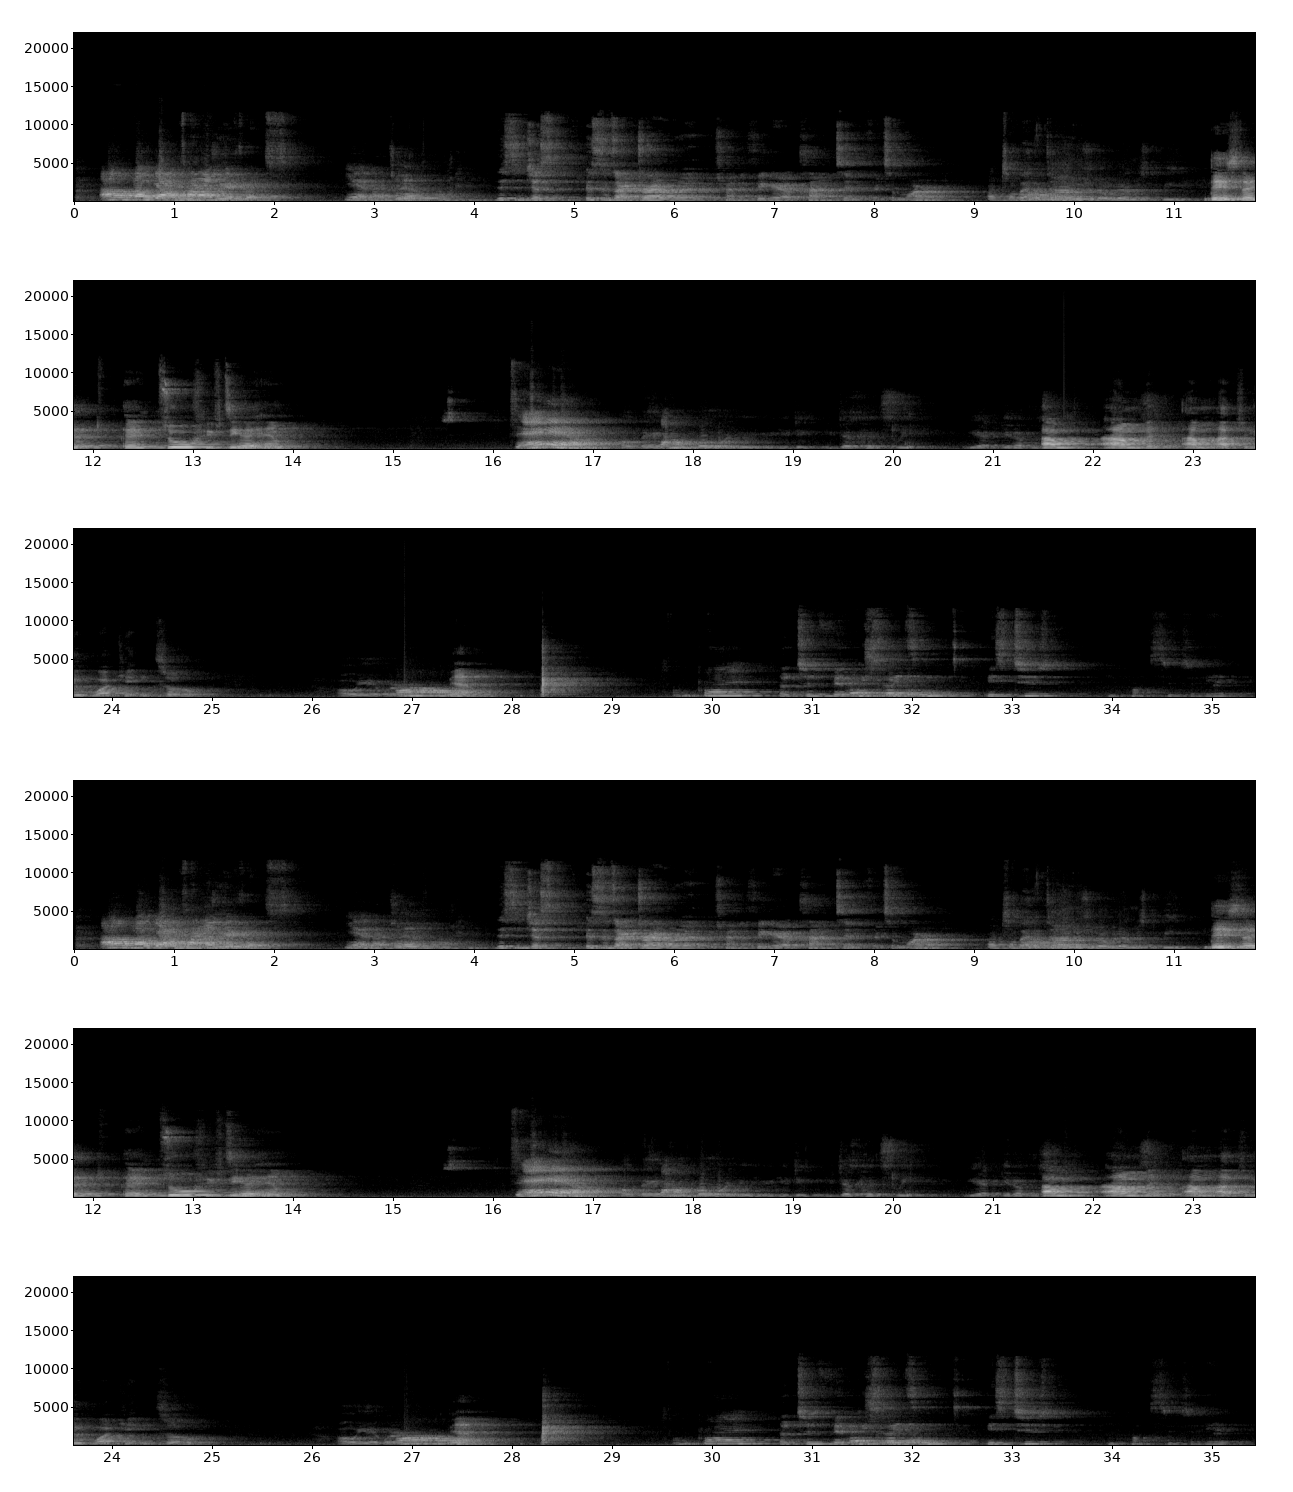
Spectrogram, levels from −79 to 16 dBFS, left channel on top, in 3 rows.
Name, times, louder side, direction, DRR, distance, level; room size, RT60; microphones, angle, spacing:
voice 1, 0.2-1.8 2.7-4.0 9.1-9.9 16.2-17.1 17.6-18.0 26.8-27.7 29.6-30.3 31.2-32.2, left 1 dB, 40° left, -5 dB, 2.6 m, -27 dB
voice 2, 1.0-1.7 2.7-3.0 4.2-8.7 9.4-10.1 30.7-31.9 32.7-33.3 34.0-35.1, equal, ahead, -4 dB, 1.4 m, -34 dB
voice 3, 9.6-11.1 17.2-20.2 20.7-21.5 22.1-23.5 26.2-27.6, equal, 20° right, 0 dB, 0.8 m, -38 dB
voice 4, 11.3-11.9 12.3-13.9 21.5-21.8 22.1-24.8 27.3-27.6 28.3-28.4, left 2 dB, 65° left, 2 dB, 0.9 m, -23 dB
15.5 x 9.7 x 2.6 m, 1.3 s
head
